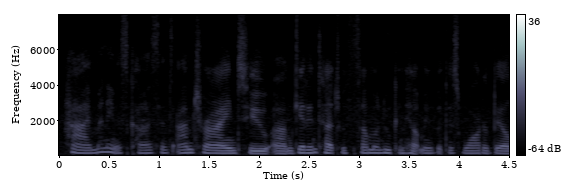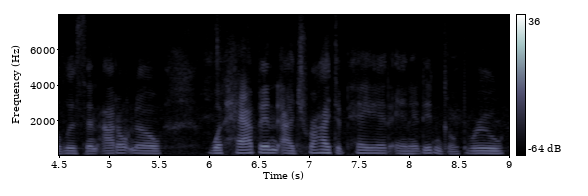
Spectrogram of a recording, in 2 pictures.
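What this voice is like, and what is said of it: Polite customer service voice. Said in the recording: “code switch. Put on your customer service voice.”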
